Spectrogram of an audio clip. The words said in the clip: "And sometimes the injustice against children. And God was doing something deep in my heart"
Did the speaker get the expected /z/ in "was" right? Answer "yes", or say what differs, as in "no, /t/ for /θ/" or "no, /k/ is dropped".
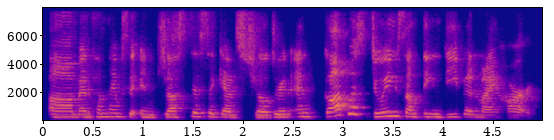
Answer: yes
